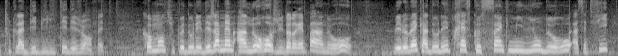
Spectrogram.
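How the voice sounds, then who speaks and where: In his vlog, a French lifestyle and dating coach offers offhand opinions in a fairly high-pitched, darkish voice. His speech is halting, full of fillers, and he often starts sentences over.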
